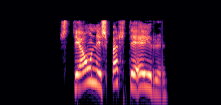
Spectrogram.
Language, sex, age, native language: Icelandic, male, 10, Icelandic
